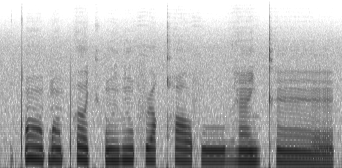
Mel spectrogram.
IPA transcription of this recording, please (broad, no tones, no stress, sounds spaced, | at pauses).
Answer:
tʼ ɔ̃ ɓ ɔ̃ pʰ ʌ t͡ʃʼ ũ ʎ ũ f ə˞ qʰ ɔ f uː ɦ æ̃ ʎ kʰ ɛ̃ː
